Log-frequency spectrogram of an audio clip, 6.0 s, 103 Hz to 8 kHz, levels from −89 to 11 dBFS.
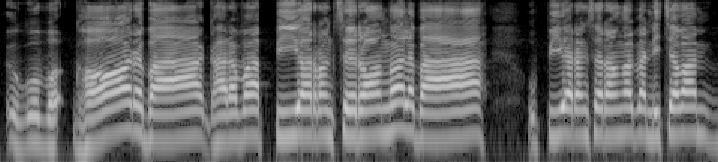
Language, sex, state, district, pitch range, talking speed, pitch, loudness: Bhojpuri, male, Uttar Pradesh, Ghazipur, 190-220 Hz, 170 wpm, 210 Hz, -15 LUFS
